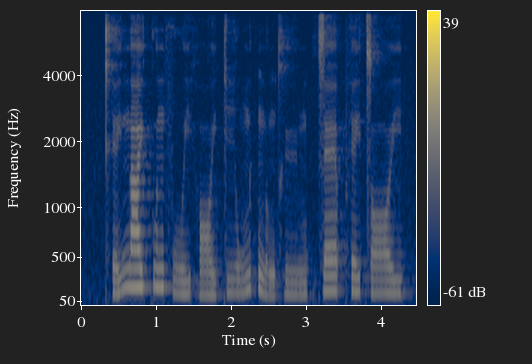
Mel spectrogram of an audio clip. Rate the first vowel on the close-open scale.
mid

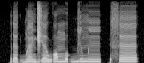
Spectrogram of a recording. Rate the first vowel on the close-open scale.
mid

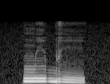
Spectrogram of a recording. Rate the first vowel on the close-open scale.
close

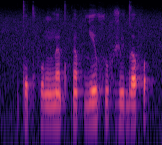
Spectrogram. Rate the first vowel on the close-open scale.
mid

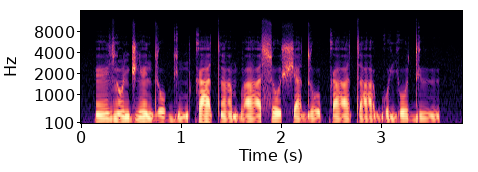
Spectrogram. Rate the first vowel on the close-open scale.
mid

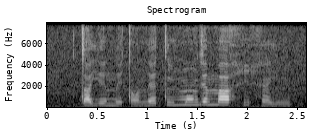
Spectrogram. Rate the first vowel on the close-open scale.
open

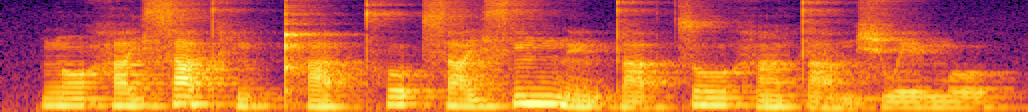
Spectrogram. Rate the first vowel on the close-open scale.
mid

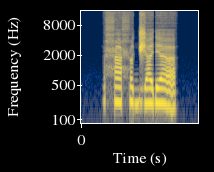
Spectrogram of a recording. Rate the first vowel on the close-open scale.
open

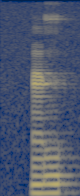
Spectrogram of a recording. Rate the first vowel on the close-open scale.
close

